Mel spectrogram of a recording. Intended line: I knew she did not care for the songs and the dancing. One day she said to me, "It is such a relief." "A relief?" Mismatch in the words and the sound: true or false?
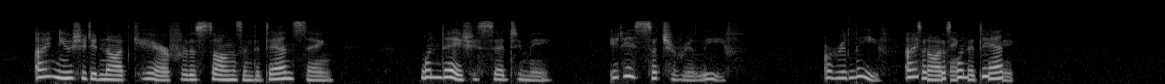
true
